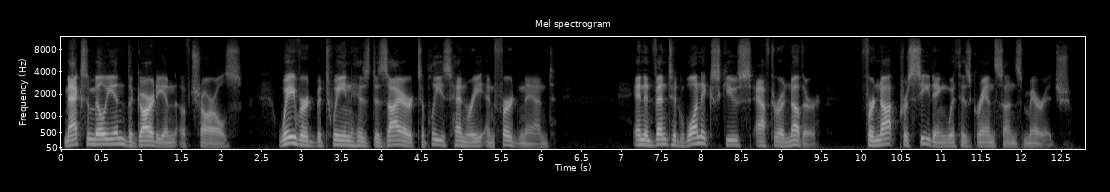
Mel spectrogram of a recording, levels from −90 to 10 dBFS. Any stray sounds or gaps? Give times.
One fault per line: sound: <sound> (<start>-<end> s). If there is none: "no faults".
no faults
